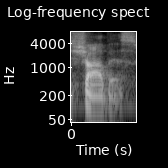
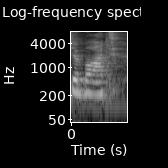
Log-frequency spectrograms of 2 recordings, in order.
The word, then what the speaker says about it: Shabbat: And the dude is just shocked that he still keeps Shabbos, which is not how every Jewish person pronounces it. But it's Shabbat. I've mainly heard Shabbat.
